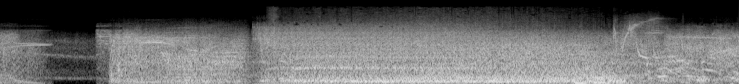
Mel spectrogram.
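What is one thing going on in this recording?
An energy blast charges with a loud roaring rush.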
